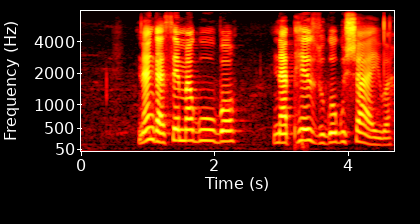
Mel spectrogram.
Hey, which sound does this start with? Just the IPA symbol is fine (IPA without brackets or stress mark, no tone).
n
